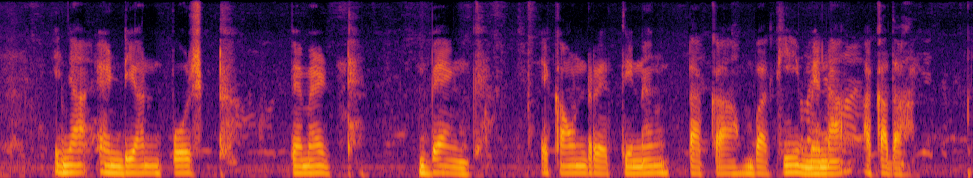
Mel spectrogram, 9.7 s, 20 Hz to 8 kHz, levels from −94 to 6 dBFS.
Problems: background conversations at intervals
